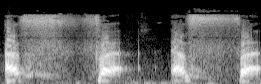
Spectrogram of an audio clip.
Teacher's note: huruf fa ya itu dari gigi seri yang atas ya bertemu dengan perut bibir yang bawah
